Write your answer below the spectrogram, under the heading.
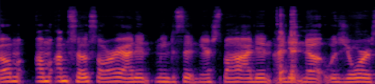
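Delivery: put-on apologetic tone. Retelling own apology to someone upset over a seat: imitating own apologetic tone. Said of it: "I was very, like, apologetic".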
